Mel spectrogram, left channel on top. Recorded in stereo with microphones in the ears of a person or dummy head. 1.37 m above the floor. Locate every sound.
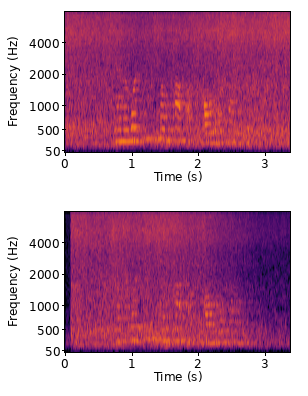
0.7 s a woman speaking: 40° left (ahead or behind), 4.5 m; by 2.8 s 45° left (ahead or behind), 5.5 m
